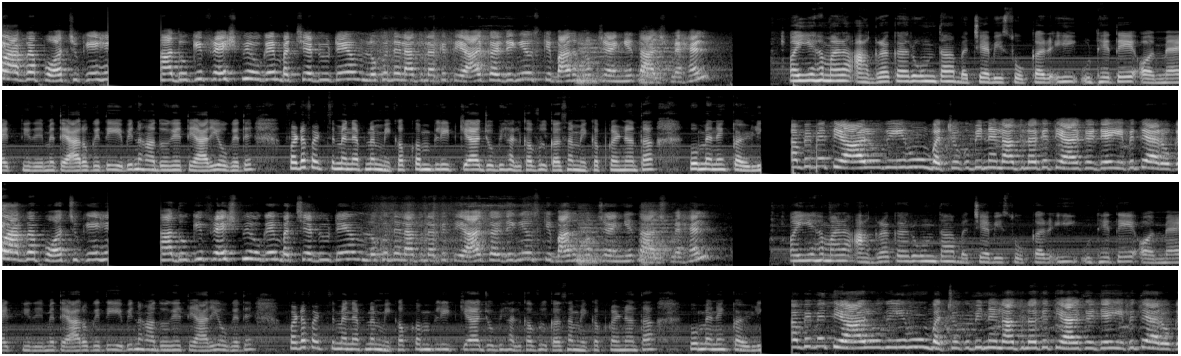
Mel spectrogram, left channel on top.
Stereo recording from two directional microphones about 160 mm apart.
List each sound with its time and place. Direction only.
0.0 s a woman's voice: 15° right (ahead or behind)
7.9 s a woman's voice: 45° left (ahead or behind)
19.6 s speech: 15° right (ahead or behind)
